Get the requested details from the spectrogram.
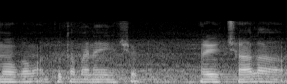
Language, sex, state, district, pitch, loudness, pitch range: Telugu, male, Telangana, Nalgonda, 120 Hz, -18 LUFS, 115-120 Hz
